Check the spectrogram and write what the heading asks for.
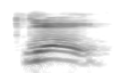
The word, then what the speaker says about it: Ye: he changed the name to yi this week yay yeah yeah yeah that's how you pronounce it okay all right well well congratulations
